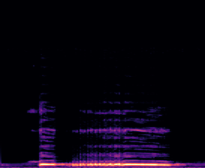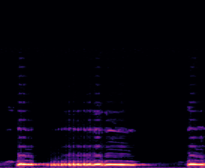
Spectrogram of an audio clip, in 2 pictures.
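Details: White dove (puter putih) used to lure birds, giving soft low coos about every two and a half seconds; each has a quick upward onset, a throbbing trill and a smooth falling finish, over quiet background.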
